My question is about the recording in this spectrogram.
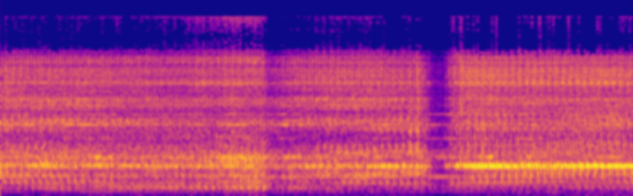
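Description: Wood lathe running with a turning chisel cutting into a large spinning wood blank: a steady mechanical hum with a fast, even chatter. It dips briefly about six and a half seconds in, then comes back louder.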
